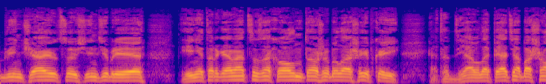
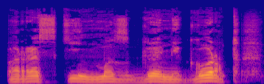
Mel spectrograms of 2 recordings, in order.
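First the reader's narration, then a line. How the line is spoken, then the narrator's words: Hissed. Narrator (Russian): прошипел Брок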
